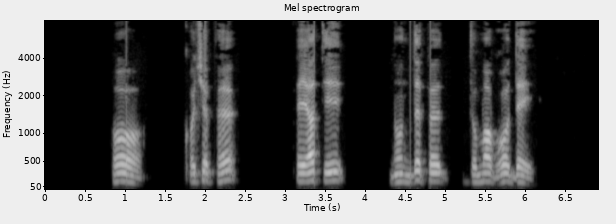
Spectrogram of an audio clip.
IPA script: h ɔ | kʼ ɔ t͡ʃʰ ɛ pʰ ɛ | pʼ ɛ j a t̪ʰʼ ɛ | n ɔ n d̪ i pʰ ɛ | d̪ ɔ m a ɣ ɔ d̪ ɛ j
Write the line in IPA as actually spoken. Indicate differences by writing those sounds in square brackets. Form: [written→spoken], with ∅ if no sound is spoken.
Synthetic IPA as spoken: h ɔ | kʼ ɔ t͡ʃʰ ɛ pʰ ɛ | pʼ ɛ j a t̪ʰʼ [ɛ→i] | n ɔ n d̪ [i→ɛ] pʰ ɛ | d̪ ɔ m a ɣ ɔ d̪ ɛ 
